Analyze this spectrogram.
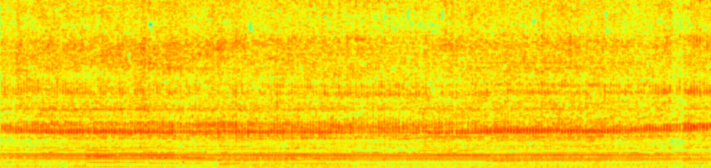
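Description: Backpack brush cutter engine running steadily at working speed while cutting grass, its pitch dipping slightly about a second and a half in as the load changes.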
